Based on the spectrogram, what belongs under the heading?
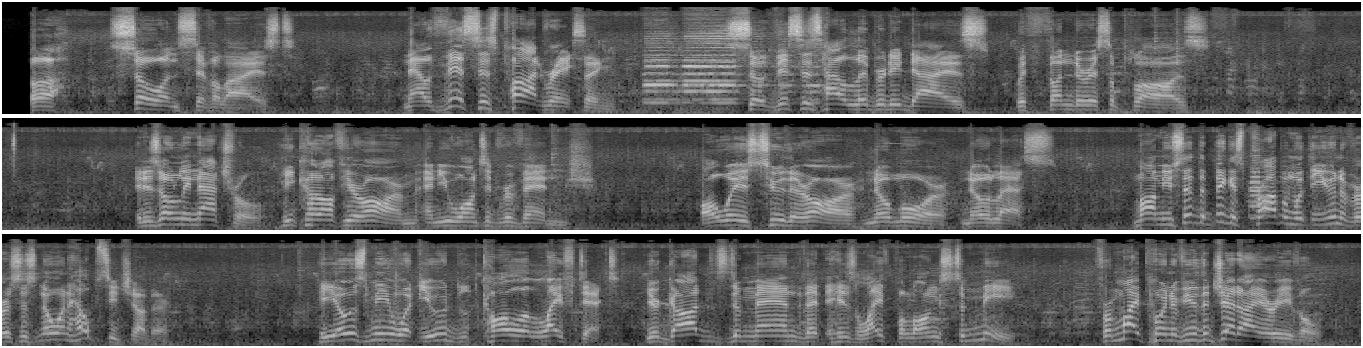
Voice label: Traffic Lav Cedar; cedar-demo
